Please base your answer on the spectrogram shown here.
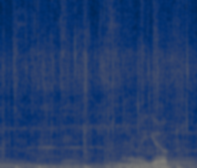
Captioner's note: pan juices sizzling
